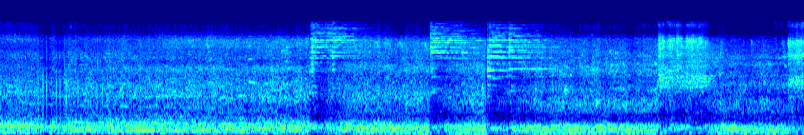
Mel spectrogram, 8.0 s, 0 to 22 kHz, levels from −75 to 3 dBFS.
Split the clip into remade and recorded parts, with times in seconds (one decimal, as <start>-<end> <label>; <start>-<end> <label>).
0.0-8.0 recorded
